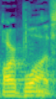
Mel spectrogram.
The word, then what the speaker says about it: Arbois: Arbois.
